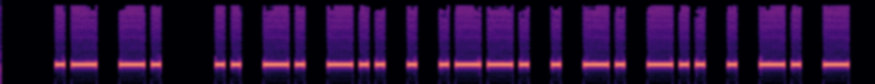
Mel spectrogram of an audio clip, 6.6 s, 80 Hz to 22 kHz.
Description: Morse code, heard as a keyed tone, about 20 wpm, 1000 Hz. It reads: AN INDEPENDENT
